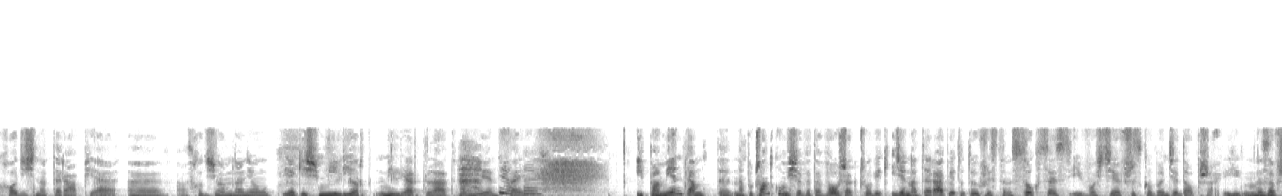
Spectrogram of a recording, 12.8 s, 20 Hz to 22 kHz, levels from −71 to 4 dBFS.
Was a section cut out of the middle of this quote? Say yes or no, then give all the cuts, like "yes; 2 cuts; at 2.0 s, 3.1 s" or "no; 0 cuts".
yes; 1 cut; at 2.7 s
